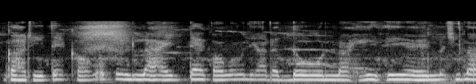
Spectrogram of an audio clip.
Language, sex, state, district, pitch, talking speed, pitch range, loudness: Chakma, male, Tripura, Unakoti, 215 Hz, 150 wpm, 210-225 Hz, -13 LUFS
